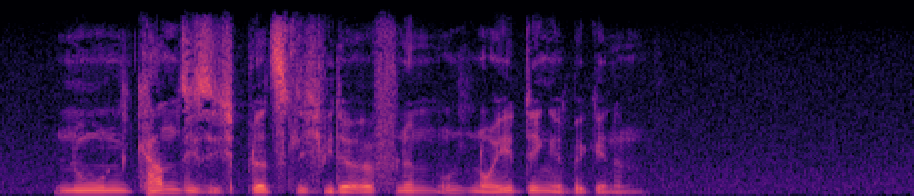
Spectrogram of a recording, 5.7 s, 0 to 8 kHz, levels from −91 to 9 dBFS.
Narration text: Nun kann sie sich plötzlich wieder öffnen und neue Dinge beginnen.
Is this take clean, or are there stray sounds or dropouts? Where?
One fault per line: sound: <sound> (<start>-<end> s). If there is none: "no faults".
no faults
